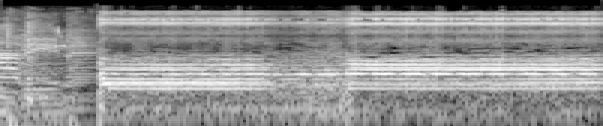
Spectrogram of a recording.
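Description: A train sounds, a loud sustained horn blaring over a steady rumbling roar after a brief lead-in, holding for several seconds with no talking.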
